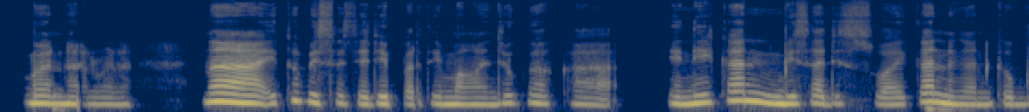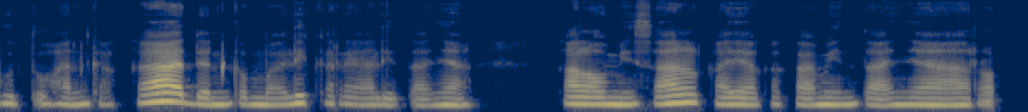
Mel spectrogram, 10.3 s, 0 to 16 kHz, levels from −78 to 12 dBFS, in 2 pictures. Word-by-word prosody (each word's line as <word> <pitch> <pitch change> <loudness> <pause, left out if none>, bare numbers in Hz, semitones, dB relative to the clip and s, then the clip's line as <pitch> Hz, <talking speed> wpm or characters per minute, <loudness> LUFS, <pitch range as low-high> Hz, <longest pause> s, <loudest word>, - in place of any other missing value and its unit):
Bener 205 -2 +3
bener. 185 0 -8 0.4
Nah, 235 -5 +8
itu 280 +7 -4
bisa 225 -4 -4
jadi 195 0 -4
pertimbangan 190 -1 -3
juga, 220 +1 -5
Kak. 185 -6 -10 0.2
Ini 210 +4 +2
kan 285 0 +3 0.2
bisa 200 0 0
disesuaikan 195 +4 -3
dengan 185 -3 0
kebutuhan 190 0 -6
Kakak 230 +4 +5
dan 180 +1 -1
kembali 185 +3 -3
ke - - -15
realitanya. 175 -2 -6 0.4
Kalau 195 -1 +1
misal 195 +4 +1
kayak 185 -5 -4
Kakak 185 -1 -5
mintanya 180 -1 -2
ro - - -10
190 Hz, 150 wpm, -19 LUFS, 185-210 Hz, 0.4 s, Nah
